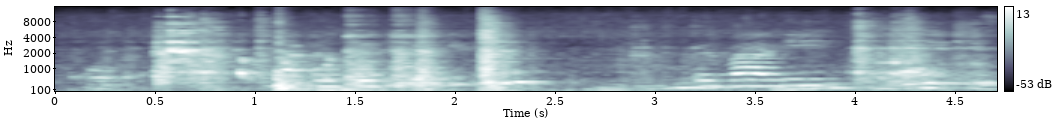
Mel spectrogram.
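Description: Pots, pans and cutlery clatter at a home kitchen stove, with many irregular metallic clinks and knocks in quick, uneven succession at a fairly steady loudness.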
